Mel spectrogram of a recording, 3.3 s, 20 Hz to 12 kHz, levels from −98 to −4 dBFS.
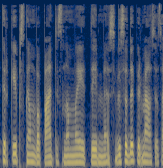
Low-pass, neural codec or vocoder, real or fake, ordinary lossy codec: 10.8 kHz; none; real; MP3, 48 kbps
